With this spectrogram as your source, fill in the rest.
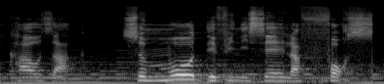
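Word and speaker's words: חזק: Oh oui, premier mot utilisé par les Juifs pour soutien était le mot kaozak, qui s'écrit shazak en français, mais qui se lit kaozak.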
